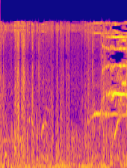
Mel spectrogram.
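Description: Wooden roller coaster train running fast along its wooden track, with a loud, steady low rumble and wind on the microphone. About halfway in, a high, sustained scream from riders comes in on top.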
